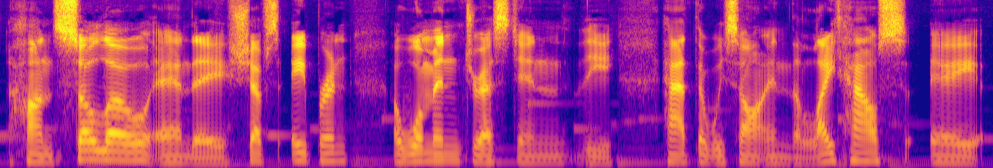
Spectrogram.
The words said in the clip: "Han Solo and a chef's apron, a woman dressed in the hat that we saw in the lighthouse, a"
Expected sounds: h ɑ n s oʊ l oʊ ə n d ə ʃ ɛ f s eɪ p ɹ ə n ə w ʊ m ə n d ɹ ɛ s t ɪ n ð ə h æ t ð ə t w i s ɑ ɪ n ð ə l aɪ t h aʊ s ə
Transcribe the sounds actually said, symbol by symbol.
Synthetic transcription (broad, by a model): h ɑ n s oʊ l oʊ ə n ə ʃ ɛ f s eɪ p ɹ ə n ə w ʊ m ə n d ɹ ɛ s t ɪ n ð ə h æ t ð ə t w i s ɑ ɪ n ð ə l aɪ t h aʊ s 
